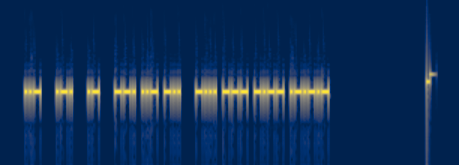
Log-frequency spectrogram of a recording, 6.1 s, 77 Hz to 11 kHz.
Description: Morse code, heard as a keyed tone, about 40 wpm, 700 Hz. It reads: U R A GUD BOY.
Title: Sentences from Top 200 Words and Abbreviations 40wpm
